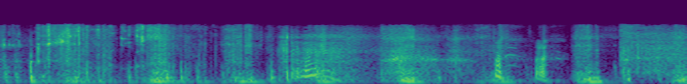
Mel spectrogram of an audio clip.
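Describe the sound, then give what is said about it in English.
Loud crunching of potato chips, used as a greeting, in a rapid irregular series of crisp snaps and crackles with brief pauses between bites, and no talking. “He's actually going to be conducting his entire recap through Morse code potato chip crunching.”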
